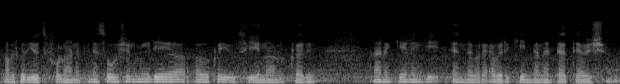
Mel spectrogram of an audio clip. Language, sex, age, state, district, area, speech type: Malayalam, male, 18-30, Kerala, Palakkad, urban, spontaneous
